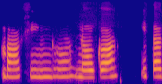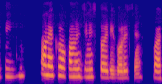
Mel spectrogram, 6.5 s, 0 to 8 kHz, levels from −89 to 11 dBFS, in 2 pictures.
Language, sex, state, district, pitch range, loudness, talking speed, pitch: Bengali, female, West Bengal, Malda, 250-280 Hz, -17 LUFS, 100 wpm, 270 Hz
